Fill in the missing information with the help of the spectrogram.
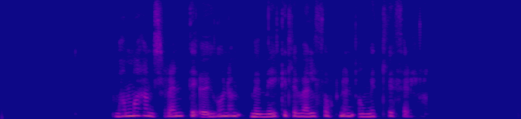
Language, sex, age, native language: Icelandic, female, 30-39, Icelandic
